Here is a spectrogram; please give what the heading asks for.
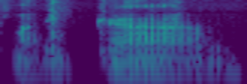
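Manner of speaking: whispered exasperated my God; unvoiced eye-roll aside; breathy aside. Real, not acted. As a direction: mutter it under your breath.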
